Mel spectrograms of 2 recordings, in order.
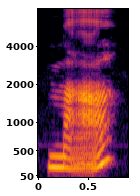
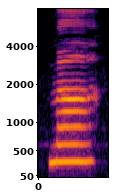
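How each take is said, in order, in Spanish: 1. El tono baja y luego sube. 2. El tono se mantiene alto y plano. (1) "Tercer ejemplo" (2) "Con primer tono"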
